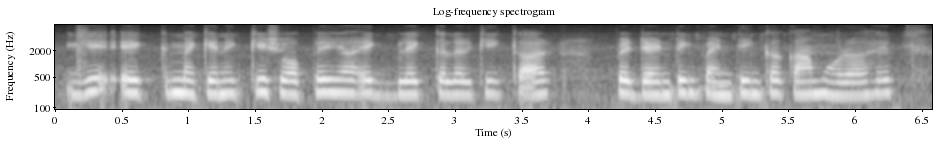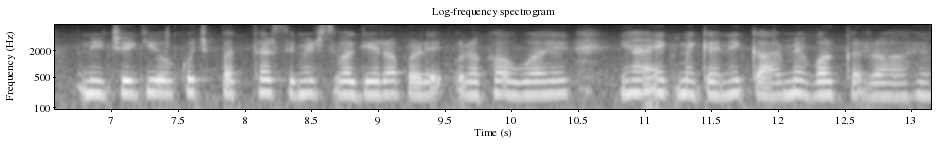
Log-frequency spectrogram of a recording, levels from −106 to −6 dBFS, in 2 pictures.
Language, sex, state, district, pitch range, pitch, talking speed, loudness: Hindi, female, Uttarakhand, Tehri Garhwal, 205-220 Hz, 210 Hz, 180 wpm, -18 LUFS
